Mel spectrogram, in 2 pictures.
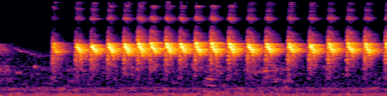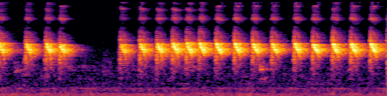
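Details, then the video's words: Javan female brown-cheeked bulbul, used to lure males into answering: quick repeated bright, slightly buzzy notes in two long runs, about four a second, split by a brief gap. "Pancingan Cucak Jenggot Jawa Betina Gacor Jantan Jantan Pasti Nyaut"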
